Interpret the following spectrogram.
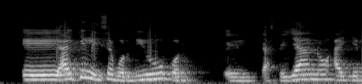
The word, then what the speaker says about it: Bourdieu: Yo le llamo Bordier, pero pues hay quien le llama Borbiu porque lo lo leemos desde el castellano.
